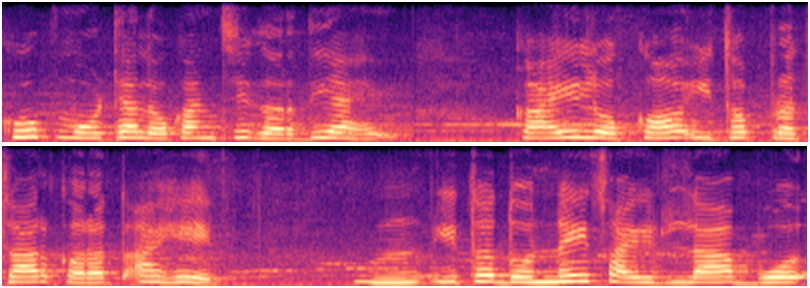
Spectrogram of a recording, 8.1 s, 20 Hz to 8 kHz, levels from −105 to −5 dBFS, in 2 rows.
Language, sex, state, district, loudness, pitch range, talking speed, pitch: Marathi, female, Maharashtra, Gondia, -13 LUFS, 285-320 Hz, 110 wpm, 300 Hz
